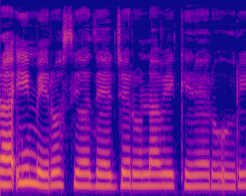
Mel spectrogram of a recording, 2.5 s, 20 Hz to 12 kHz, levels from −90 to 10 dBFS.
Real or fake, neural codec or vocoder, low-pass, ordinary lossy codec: real; none; 10.8 kHz; none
